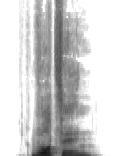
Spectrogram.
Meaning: to be rooted
- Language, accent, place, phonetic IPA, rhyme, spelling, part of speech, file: German, Germany, Berlin, [ˈvʊʁt͡sl̩n], -ʊʁt͡sl̩n, wurzeln, verb, De-wurzeln.ogg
